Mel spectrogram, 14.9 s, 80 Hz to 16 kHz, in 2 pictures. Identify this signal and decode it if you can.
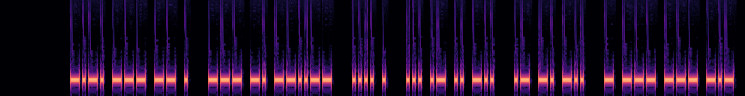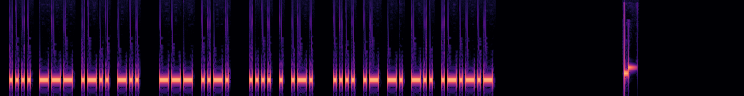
Morse code, heard as a keyed tone, about 40 wpm, 700 Hz. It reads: COME ON, HE SAID AND TOOK HOLD OF HER HAND.
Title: Sentences from Top 1000 Words - Review Part 2 - 40wpm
